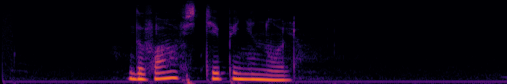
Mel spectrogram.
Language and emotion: Russian, neutral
